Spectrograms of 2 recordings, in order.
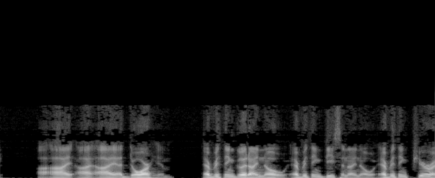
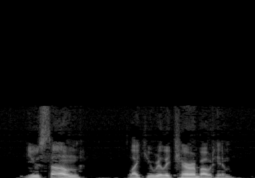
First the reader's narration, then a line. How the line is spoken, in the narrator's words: Strobel quietly commented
